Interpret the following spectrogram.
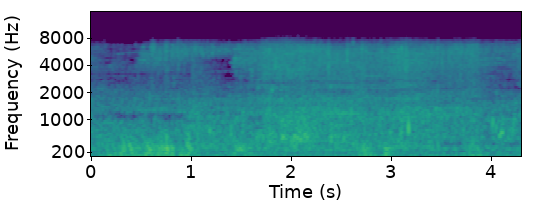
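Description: Wind buffeting the microphone over small sea waves washing onto a shallow beach, a steady, uneven rush of noise.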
